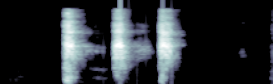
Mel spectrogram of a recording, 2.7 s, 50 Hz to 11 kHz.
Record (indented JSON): {
  "exhalation_length": "2.7 s",
  "exhalation_amplitude": 29610,
  "exhalation_signal_mean_std_ratio": 0.28,
  "survey_phase": "beta (2021-08-13 to 2022-03-07)",
  "age": "18-44",
  "gender": "Female",
  "wearing_mask": "No",
  "symptom_none": true,
  "smoker_status": "Never smoked",
  "respiratory_condition_asthma": true,
  "respiratory_condition_other": false,
  "recruitment_source": "REACT",
  "submission_delay": "1 day",
  "covid_test_result": "Negative",
  "covid_test_method": "RT-qPCR",
  "influenza_a_test_result": "Unknown/Void",
  "influenza_b_test_result": "Unknown/Void"
}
